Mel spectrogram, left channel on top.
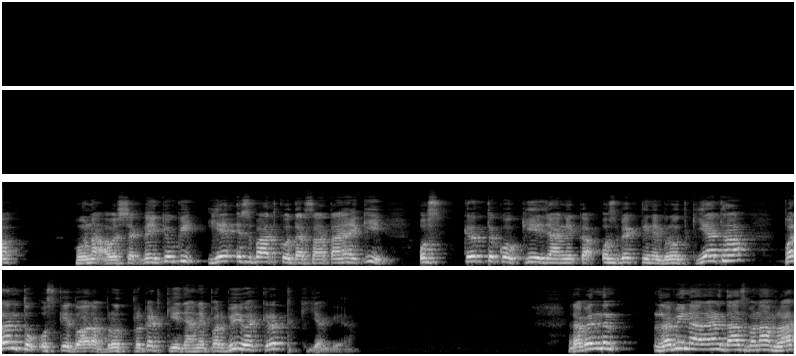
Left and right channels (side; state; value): left; silent; digital silence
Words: होना आवश्यक नहीं, क्योंकि यह इस बात को दर्शाता है कि उस कृत्य को किए जाने का उस व्यक्ति ने विरोध किया था, परंतु उसके द्वारा विरोध प्रकट किए जाने पर भी वह कृत्य किया गया। रवि नारायण दास बनाम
